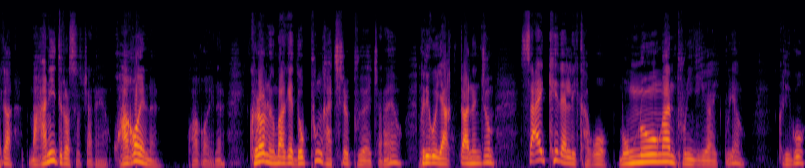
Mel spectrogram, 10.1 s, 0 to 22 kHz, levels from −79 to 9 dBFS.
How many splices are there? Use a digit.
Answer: 1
